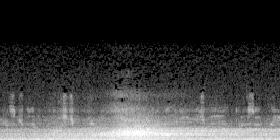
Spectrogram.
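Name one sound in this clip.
A car passes by with a rushing swell.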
